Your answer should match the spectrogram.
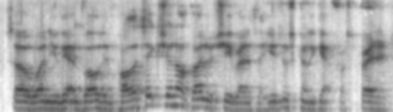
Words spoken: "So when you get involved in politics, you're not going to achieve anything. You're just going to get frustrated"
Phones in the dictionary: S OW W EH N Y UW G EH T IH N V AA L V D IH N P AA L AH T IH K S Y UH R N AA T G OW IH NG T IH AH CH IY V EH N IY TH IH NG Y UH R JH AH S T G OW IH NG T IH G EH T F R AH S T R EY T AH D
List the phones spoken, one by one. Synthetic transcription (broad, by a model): S OW W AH N Y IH G EH T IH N V AA L V D IH N P AA L AH T IH K S Y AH R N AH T G OW IH NG T IH AH CH IY V EH N IY TH IH NG Y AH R JH AH S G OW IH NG T IH G EH T F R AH S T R EY T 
